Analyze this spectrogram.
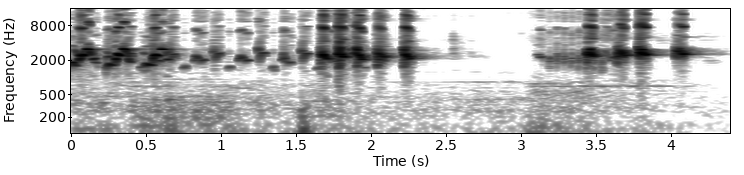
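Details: Sooty-headed bulbul singing briskly, a recording for luring birds: fast jumbled chirps, then spaced sharp notes, a short gap, and four final bright calls, with faint low noise.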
